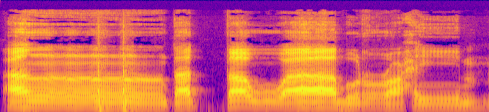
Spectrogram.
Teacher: Jadi dia bunyi samarnya itu lebih dominan daripada bunyi dengungnya. Jadi dia lebih condong berbunyi n, tapi disamarkan. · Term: ikhfa hakiki aqrab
